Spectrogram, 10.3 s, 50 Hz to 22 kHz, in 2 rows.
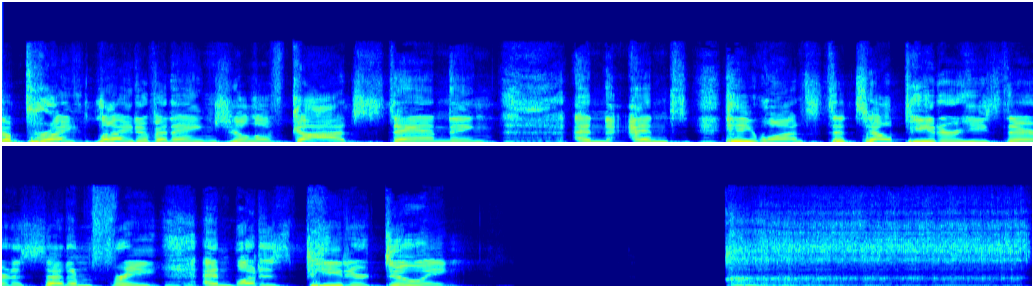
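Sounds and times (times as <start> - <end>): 
speech: 0.0 - 7.5, 8.8 - 9.2
person imitating a raspy snore: 8.8 - 10.2.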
